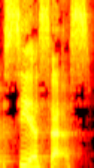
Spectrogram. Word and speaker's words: CSS: Java applications python or css again be careful with your pronunciation it's python it's CSS you have to read the letters separately and it's Java in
